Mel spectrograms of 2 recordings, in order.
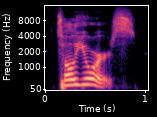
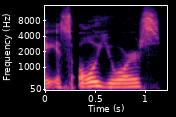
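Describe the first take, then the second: First: Higher and louder, leaning on all; excited offer. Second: Said in the usual way. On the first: Acted. Seller tempting a broke listener, excited and loud. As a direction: sell it, punch all with a lift and fall.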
